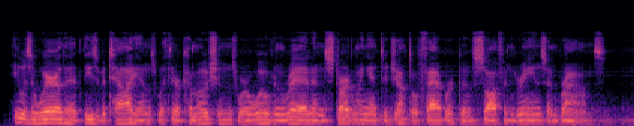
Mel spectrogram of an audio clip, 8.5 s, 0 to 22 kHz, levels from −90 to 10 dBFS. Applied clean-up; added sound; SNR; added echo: neural separator model SepFormer DNS4.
